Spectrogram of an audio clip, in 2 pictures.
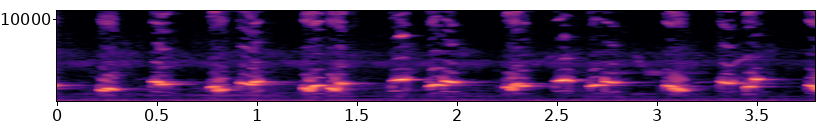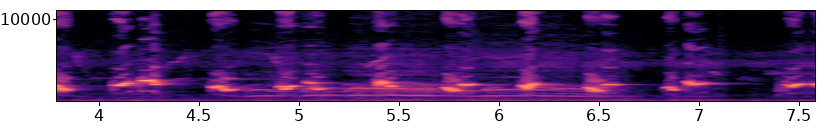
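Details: Sooty-headed bulbul in a long, rapid song used to provoke other bulbuls into singing; a steady torrent of short slurred whistles, roughly three a second, with a faint drawn-out tonal hum behind the later notes.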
